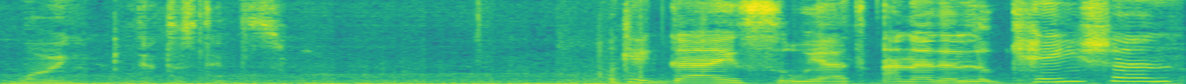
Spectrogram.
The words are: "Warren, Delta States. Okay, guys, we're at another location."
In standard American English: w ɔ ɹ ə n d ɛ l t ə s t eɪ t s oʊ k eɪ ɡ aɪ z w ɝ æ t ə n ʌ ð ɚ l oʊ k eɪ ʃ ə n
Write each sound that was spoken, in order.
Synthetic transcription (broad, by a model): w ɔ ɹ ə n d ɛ t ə s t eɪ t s oʊ k eɪ ɡ aɪ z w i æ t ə n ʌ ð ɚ l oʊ k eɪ ʃ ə n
